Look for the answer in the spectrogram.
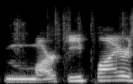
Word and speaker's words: Markiplier: I believe his name is Marky Pliers. Is that how you pronounce it? – Mark yeah, that sounds about right.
